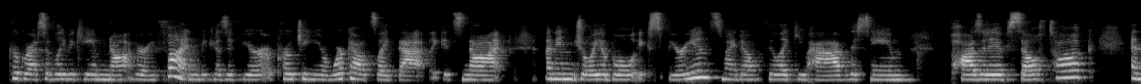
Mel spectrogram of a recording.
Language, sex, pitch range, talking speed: English, female, 225-280 Hz, 165 wpm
